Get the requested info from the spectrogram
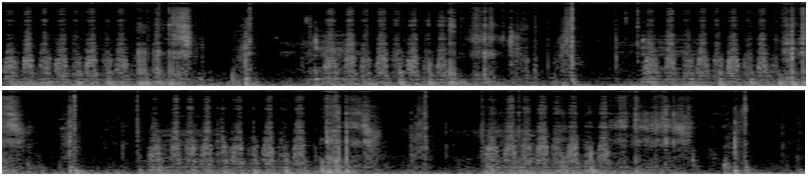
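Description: A coin scratching the scratch-off coating from a paper scratchcard: runs of quick back-and-forth strokes broken by short pauses.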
